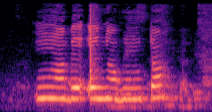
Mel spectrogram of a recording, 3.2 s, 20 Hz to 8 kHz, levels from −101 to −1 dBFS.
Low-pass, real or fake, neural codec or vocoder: 7.2 kHz; real; none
